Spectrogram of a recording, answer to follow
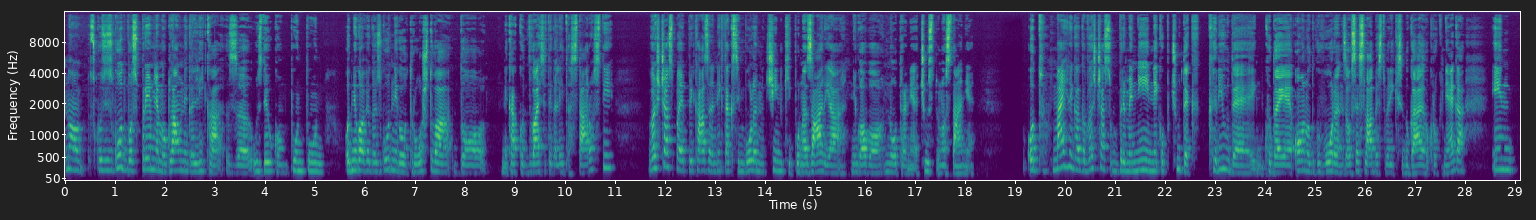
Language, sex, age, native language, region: Slovenian, female, 18-29, Slovenian, Zasavska region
